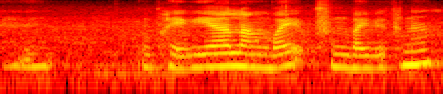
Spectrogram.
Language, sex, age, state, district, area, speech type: Bodo, female, 60+, Assam, Chirang, rural, spontaneous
